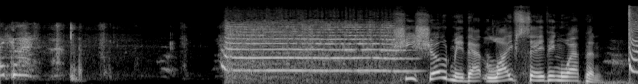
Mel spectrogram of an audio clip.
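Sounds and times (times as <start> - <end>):
loud sustained air horn blast: 2.2 - 4.3
speech: 4.0 - 6.2.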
